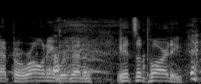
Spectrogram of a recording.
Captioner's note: laughter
